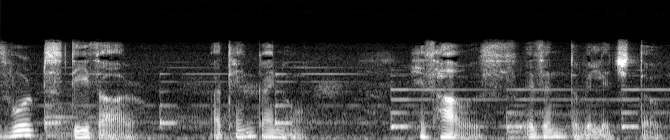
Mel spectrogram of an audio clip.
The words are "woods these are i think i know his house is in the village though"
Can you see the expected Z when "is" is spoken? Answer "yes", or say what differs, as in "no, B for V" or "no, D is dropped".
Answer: yes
